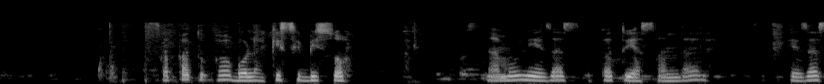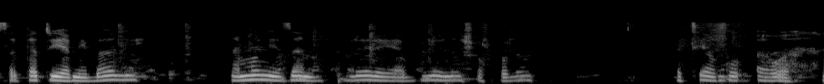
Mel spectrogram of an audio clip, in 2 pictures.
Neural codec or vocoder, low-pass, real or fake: none; 7.2 kHz; real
